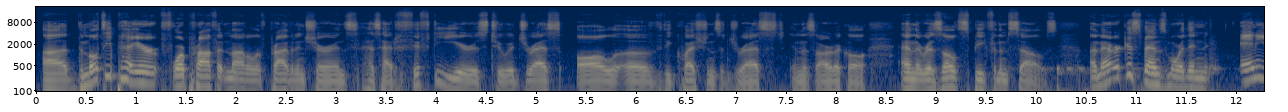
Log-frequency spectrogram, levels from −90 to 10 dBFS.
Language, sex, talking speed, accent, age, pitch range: English, male, 160 wpm, American, 30-49, 100-155 Hz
